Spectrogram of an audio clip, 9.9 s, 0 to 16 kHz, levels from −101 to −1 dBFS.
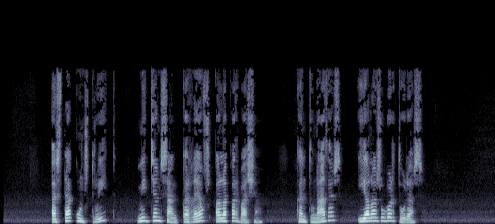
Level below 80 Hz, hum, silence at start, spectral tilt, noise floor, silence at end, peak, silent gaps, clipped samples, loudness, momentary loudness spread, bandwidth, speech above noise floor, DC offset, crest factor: -76 dBFS; none; 1.05 s; -5.5 dB/octave; -62 dBFS; 1.5 s; -4 dBFS; none; under 0.1%; -23 LUFS; 15 LU; 11.5 kHz; 39 dB; under 0.1%; 20 dB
